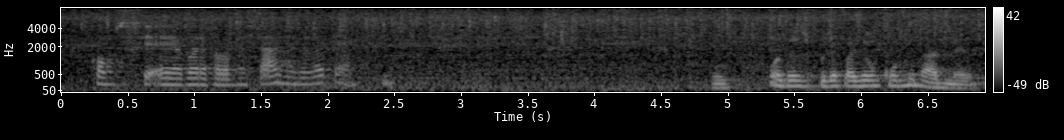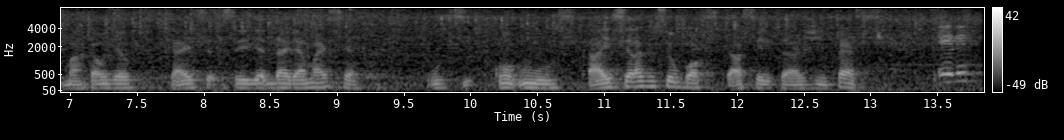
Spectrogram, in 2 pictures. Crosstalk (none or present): none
